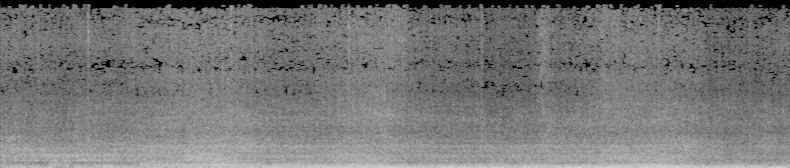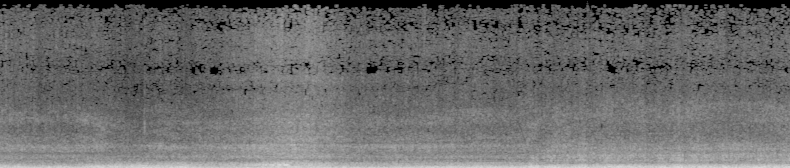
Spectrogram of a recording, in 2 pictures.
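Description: A small petrol van cruises at highway speed, heard from inside the cabin.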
